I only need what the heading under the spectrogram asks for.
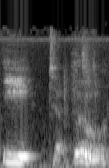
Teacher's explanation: you're going to be gliding along this front-back dimension. You might be able to feel your tongue body moving back.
